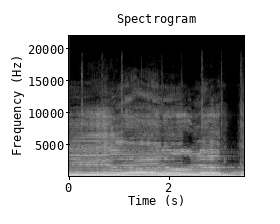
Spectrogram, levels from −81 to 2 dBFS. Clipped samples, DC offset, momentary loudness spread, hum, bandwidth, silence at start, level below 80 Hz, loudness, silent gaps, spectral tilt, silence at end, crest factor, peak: under 0.1%; under 0.1%; 2 LU; none; 16.5 kHz; 0 s; -38 dBFS; -15 LUFS; none; -6 dB/octave; 0 s; 12 dB; -2 dBFS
